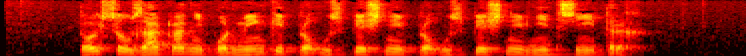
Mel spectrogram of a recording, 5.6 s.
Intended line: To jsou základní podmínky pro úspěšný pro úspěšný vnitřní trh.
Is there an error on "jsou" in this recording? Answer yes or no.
no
